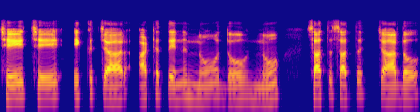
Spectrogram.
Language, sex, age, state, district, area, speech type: Punjabi, male, 18-30, Punjab, Jalandhar, urban, read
